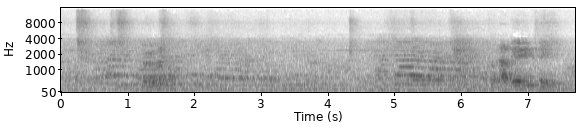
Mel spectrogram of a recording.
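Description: A middle-aged man speaks calmly, explaining.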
